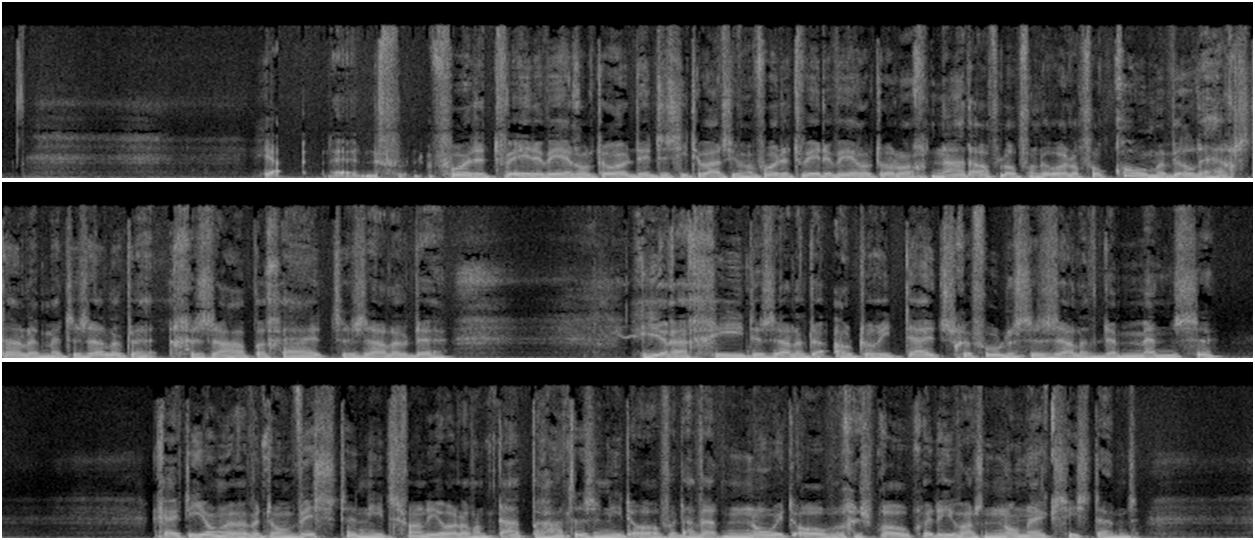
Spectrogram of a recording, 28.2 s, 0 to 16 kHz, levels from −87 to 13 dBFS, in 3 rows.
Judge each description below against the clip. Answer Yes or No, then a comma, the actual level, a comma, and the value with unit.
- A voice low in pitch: No, medium, 145 Hz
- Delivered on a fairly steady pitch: No, average, 3.3 semitones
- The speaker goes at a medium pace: No, slow, 115 wpm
